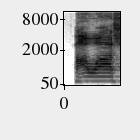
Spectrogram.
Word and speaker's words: Palasz: to attempt it now palaz did I get that right paash in Polish Paz in English there you go how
